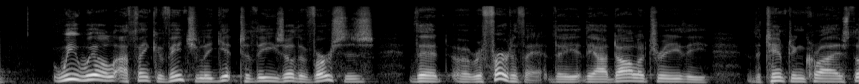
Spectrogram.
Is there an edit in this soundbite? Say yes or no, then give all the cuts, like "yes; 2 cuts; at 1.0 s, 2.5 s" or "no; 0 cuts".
no; 0 cuts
